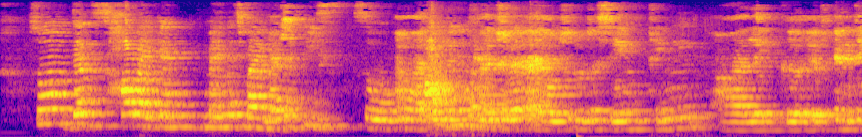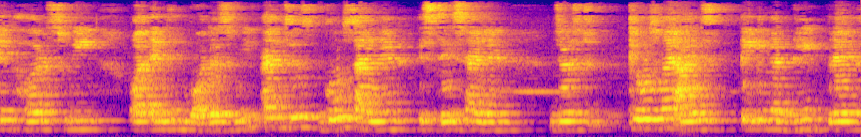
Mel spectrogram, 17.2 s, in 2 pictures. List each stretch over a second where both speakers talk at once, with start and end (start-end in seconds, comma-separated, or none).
3.9-5.2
